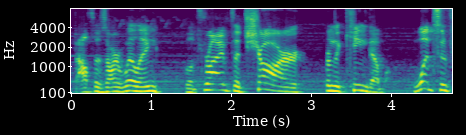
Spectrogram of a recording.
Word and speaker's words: Charr: But Balthazar willing, will drive the Char from the kingdom once and for all. The thing is Char is actually spelled with 2 R's.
